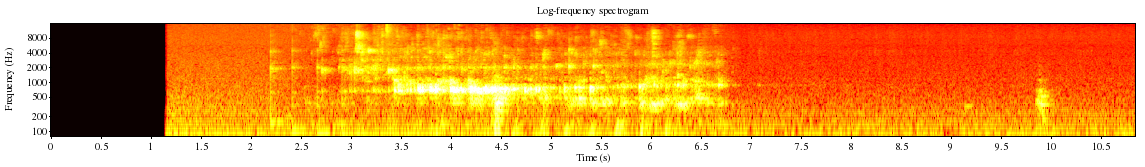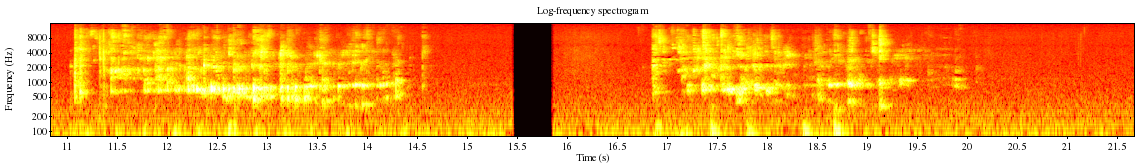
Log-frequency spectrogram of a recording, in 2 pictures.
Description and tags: Pouring glasses of wine slight distance
Pouring a few glasses of wine at a slight distance of about a metre.
glass, wine, pour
